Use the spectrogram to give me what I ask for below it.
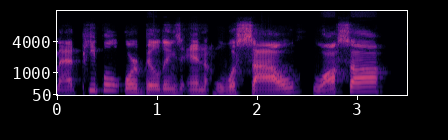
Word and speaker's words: Wausau: people or buildings in Wausau. I kept wanting to say Warsaw, but that's not how you pronounce that.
